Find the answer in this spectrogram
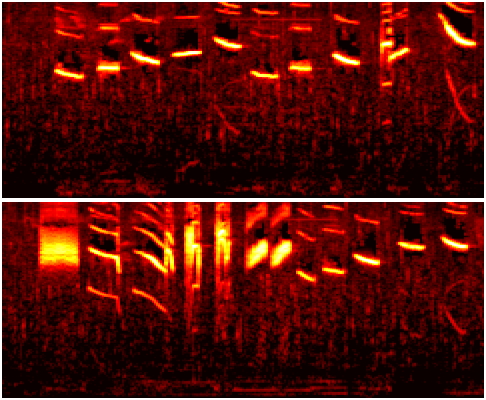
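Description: A Copper Seedeater sings a lively run of clear, slurred whistles, some rising and some falling, with quick buzzy notes mixed in, repeated in short phrases.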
